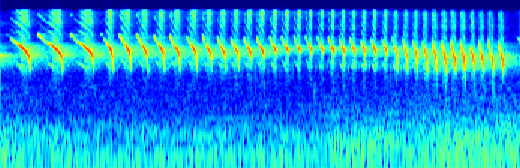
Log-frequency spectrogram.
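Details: Canary singing for young birds to learn from: sharp descending chirps repeated ever faster, running into a very rapid, even trill.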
